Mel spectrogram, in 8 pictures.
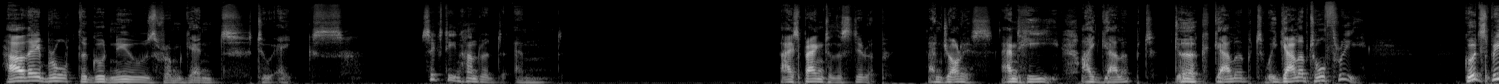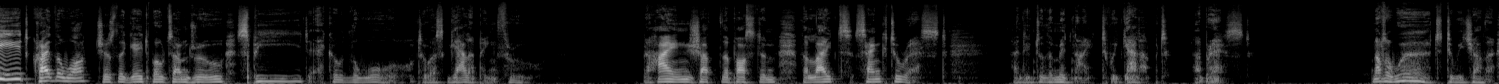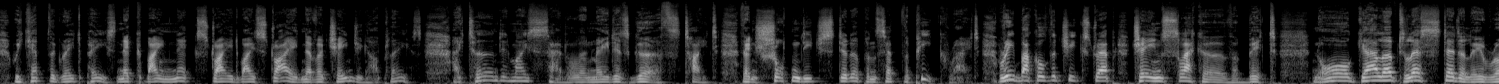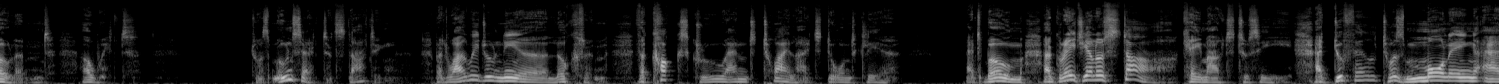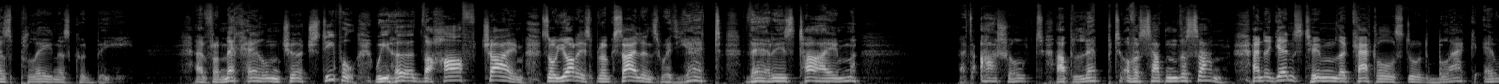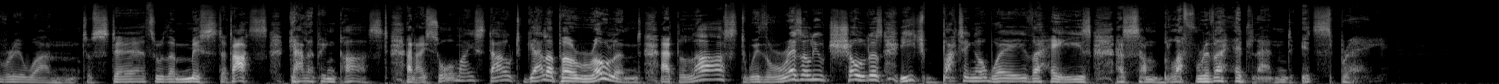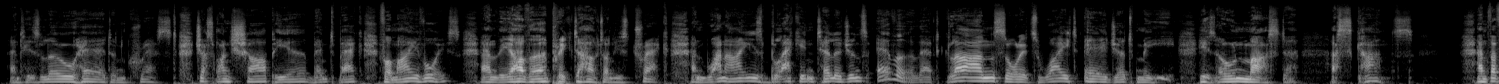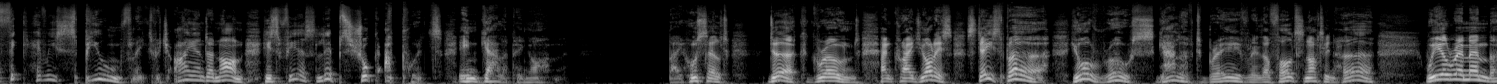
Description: Audio knihaThe Great Poets – Robert Browning (EN)
Ukázka z knihy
